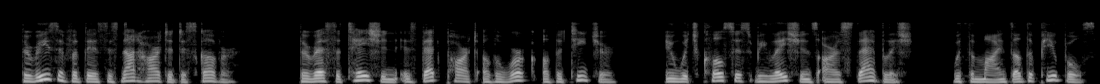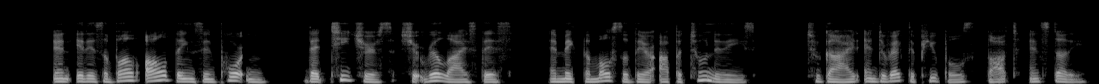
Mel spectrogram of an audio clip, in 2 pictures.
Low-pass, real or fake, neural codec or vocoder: 7.2 kHz; real; none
